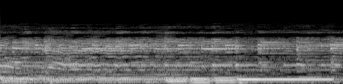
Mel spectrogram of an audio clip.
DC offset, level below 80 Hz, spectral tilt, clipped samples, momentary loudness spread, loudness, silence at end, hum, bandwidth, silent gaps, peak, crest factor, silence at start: under 0.1%; -34 dBFS; -7 dB/octave; under 0.1%; 5 LU; -15 LUFS; 0 s; none; 6.4 kHz; none; -4 dBFS; 10 dB; 0 s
